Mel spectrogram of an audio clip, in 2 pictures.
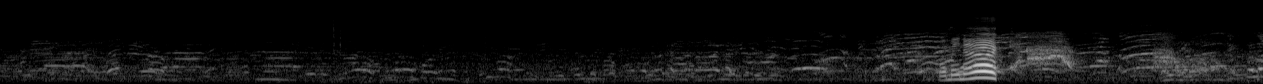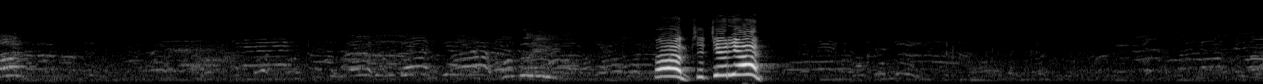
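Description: Young men call out and shout across an open field.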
